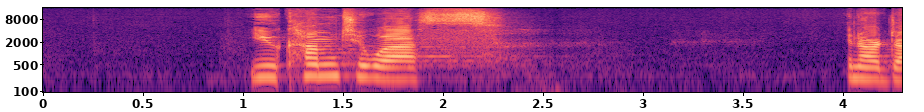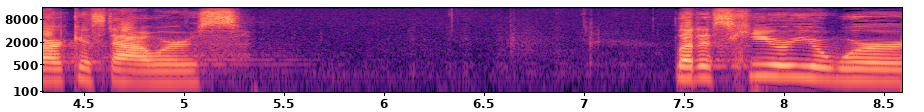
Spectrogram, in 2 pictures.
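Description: A middle-aged woman speaks slowly and clearly into a microphone, with long pauses, in a reverberant hall.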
